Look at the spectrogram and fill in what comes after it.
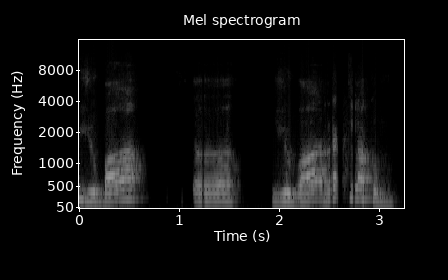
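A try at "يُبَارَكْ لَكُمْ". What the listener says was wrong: हाँ, युबार राकू नहीं है, युबार रख है।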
